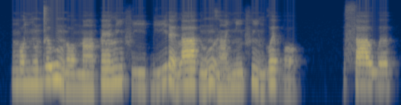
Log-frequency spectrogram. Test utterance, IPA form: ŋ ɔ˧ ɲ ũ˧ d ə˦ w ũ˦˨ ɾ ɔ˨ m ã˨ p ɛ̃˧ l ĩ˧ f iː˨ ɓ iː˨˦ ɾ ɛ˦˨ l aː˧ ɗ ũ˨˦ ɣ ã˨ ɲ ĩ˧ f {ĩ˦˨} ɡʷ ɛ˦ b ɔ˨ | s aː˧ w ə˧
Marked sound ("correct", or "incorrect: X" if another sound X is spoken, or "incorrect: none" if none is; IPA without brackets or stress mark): correct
